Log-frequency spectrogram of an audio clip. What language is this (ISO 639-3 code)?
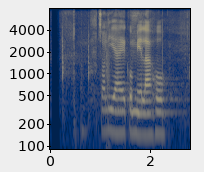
nep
